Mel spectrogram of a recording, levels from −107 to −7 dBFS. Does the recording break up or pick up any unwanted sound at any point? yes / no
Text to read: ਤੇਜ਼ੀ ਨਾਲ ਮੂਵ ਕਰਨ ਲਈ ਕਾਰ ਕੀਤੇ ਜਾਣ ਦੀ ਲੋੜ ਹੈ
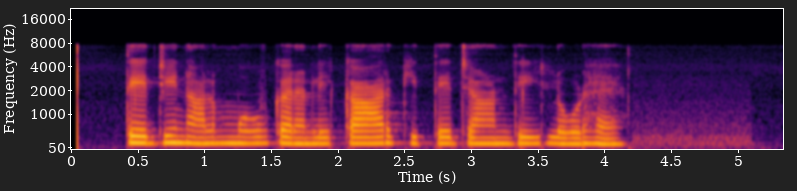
no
